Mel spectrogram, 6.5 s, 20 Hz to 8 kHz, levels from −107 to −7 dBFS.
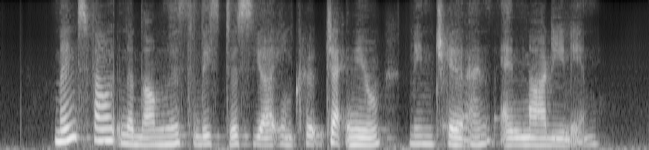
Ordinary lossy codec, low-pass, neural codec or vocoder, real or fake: none; none; codec, 16 kHz, 0.5 kbps, X-Codec, HuBERT features, trained on general audio; fake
